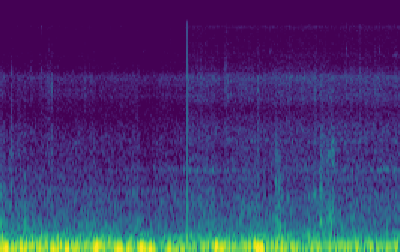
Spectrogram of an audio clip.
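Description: Car driving on a wet road, heard from inside the cabin: a steady low rumble of engine and tyres.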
